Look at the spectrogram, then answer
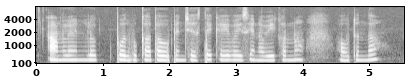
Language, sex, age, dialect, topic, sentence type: Telugu, female, 41-45, Central/Coastal, banking, question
